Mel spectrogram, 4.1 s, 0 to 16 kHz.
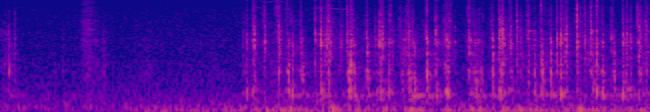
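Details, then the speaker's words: GK61 keyboard, unlubricated Zilent V2 62g switches with 1.5mm thick OEM PBT keycaps: fast uneven key clacks with a thin metallic ring as keys spring back up; spring ping on the upstroke from unlubed switches. "you can hear a really big difference with that any spring noise on the upstroke so and this is with the thick one point five millimeter key caps can really hear the spring there"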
